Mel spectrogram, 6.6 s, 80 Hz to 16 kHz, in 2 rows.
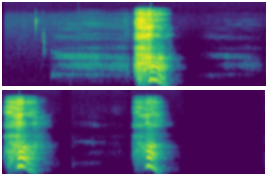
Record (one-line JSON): {"exhalation_length": "6.6 s", "exhalation_amplitude": 27734, "exhalation_signal_mean_std_ratio": 0.28, "survey_phase": "beta (2021-08-13 to 2022-03-07)", "age": "65+", "gender": "Female", "wearing_mask": "No", "symptom_runny_or_blocked_nose": true, "smoker_status": "Ex-smoker", "respiratory_condition_asthma": false, "respiratory_condition_other": false, "recruitment_source": "REACT", "submission_delay": "3 days", "covid_test_result": "Negative", "covid_test_method": "RT-qPCR", "influenza_a_test_result": "Negative", "influenza_b_test_result": "Negative"}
